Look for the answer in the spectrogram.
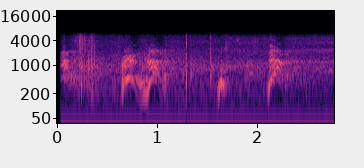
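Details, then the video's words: Maxi, a pet dog, barks frantically outdoors at a toy helicopter being flown; a quick run of sharp, pitch-bending barks and yelps in bursts, with steady background whir. "Dog VS Hellicopter"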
